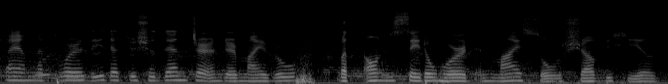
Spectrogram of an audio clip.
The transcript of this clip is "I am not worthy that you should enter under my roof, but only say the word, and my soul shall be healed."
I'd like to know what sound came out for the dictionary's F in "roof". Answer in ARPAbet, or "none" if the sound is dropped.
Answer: F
